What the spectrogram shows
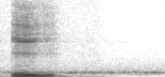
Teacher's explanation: notice that the action is up here, top front of the mouth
